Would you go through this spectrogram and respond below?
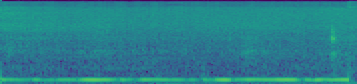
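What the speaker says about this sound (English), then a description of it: "we have the Castle Wind preset, sounds something like this" Arturia Castle Wind synth preset holding a single sustained D note, a steady thin tone with faint airy texture, alone and ending abruptly just before two seconds.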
